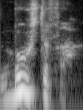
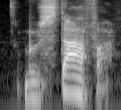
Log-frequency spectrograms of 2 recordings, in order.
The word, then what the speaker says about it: Mustafa: It's Mustafa. As opposed to Mustafa.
